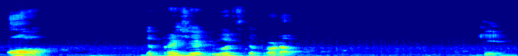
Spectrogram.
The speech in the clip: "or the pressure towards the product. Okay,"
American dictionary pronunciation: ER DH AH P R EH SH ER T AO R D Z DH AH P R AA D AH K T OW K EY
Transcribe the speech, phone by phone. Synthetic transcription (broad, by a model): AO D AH P R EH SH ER T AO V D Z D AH P R AA D AH K T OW K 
